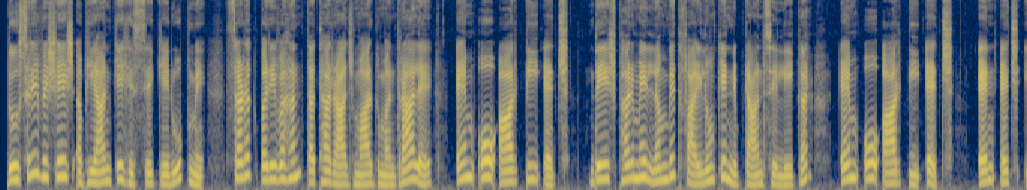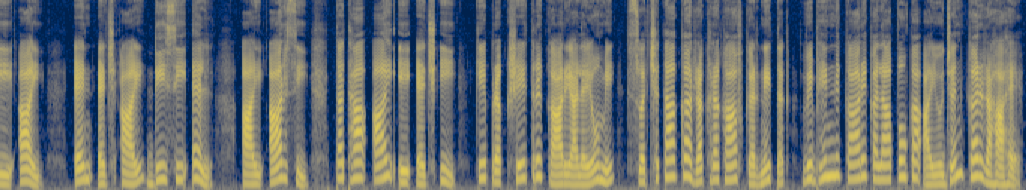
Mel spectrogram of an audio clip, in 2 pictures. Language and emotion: Hindi, neutral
